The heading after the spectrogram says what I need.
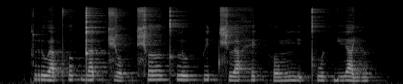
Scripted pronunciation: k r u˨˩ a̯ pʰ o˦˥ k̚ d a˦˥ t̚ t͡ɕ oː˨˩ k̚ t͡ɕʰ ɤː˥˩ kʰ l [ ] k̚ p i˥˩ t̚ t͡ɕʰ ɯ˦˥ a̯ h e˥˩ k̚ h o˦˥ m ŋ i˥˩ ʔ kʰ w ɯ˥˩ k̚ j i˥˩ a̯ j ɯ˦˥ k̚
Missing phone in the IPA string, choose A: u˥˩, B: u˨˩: A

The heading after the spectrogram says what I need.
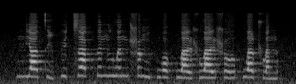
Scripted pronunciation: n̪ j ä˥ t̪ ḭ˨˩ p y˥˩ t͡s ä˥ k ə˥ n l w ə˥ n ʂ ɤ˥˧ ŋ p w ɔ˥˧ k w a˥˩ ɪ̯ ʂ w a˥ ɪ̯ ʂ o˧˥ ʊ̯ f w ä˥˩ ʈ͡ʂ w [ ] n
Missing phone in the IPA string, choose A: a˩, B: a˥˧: A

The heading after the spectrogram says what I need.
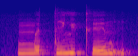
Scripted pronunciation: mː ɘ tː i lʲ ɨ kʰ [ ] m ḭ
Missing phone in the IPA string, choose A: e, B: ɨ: A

